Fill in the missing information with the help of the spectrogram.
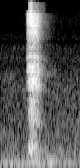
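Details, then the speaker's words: Adult radio host, suffering allergies from Saharan dust and sneezing, gives a single brief, sharp, hissing burst of air against quiet room noise; sneeze. "I am a total mess with my allergies with this dust oh yeah I'm I'm sneezing I'm I'm uncomfortable"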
